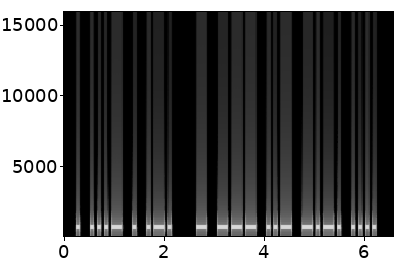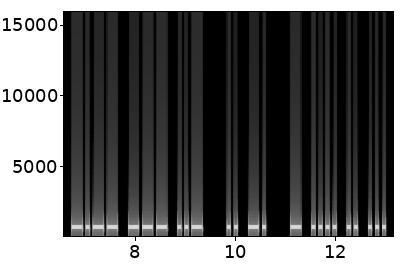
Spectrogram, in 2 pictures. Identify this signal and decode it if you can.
Morse code, heard as a keyed tone, about 17 wpm, 700 Hz. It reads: EVER TOUCH YOU IN THIS
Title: Sentences from Top 1200 Words 17wpm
